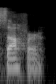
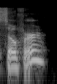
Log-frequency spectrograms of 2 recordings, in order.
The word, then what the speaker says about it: Soffer: Jesse Lee so actually his name is Soffer oh I've been pronouncing it so far I'm pronounced it wrong too so but I heard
